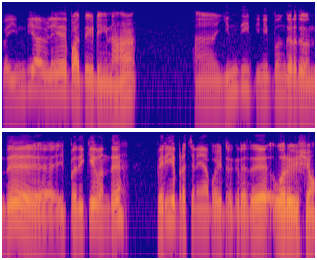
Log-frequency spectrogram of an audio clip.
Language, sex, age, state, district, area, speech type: Tamil, male, 18-30, Tamil Nadu, Tiruvarur, urban, spontaneous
